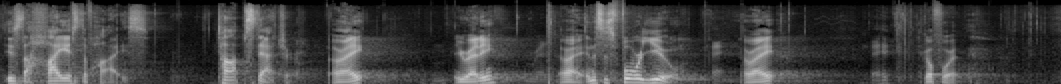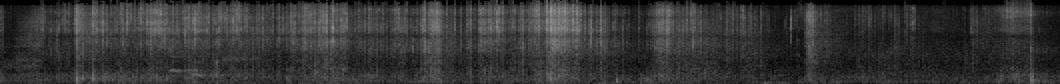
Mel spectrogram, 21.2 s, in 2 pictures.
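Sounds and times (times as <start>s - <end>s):
speech: 0.1s - 1.6s, 2.2s - 3.8s, 4.5s - 7.9s, 8.8s - 9.8s
paper takeout food bag crinkling and rustling: 10.1s - 21.0s.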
